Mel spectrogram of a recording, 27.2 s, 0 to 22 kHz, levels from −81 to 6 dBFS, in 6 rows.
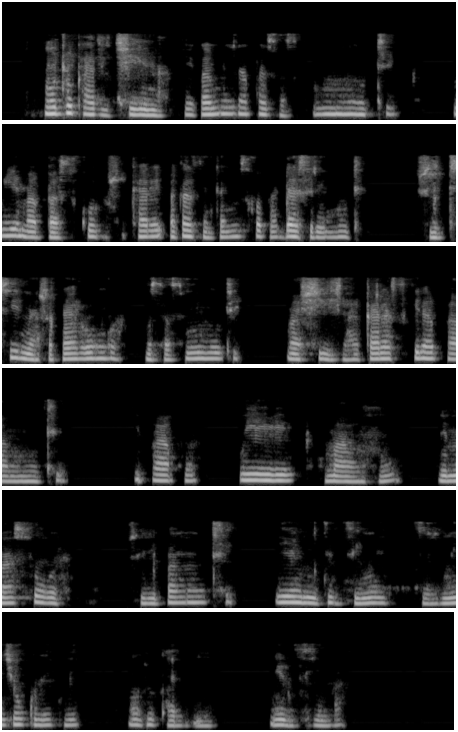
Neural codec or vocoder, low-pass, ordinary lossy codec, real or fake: vocoder, 22.05 kHz, 80 mel bands, HiFi-GAN; 7.2 kHz; MP3, 48 kbps; fake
